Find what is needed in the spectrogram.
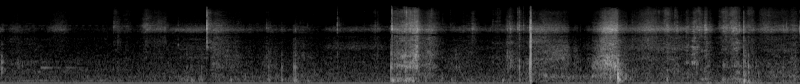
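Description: A cardboard box being opened: a knife cutting through the seal, then the lid being lifted and handled. The sound is a few sharp clicks and short scraping, rasping rustles.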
